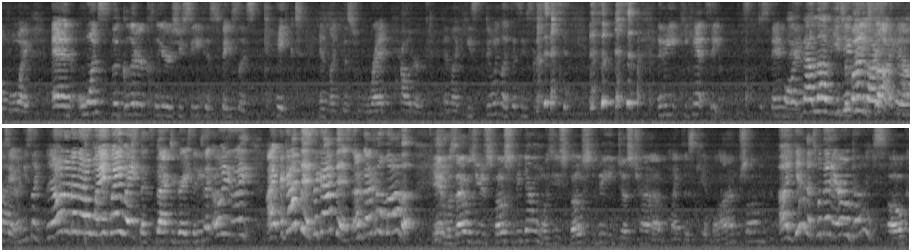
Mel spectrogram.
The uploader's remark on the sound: I apologize for the audio quality of this first episode. Because that section of audio for me got corrupted.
